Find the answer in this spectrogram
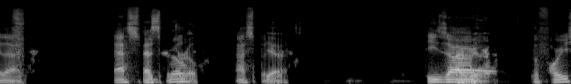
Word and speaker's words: espadrille: Espadrille.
